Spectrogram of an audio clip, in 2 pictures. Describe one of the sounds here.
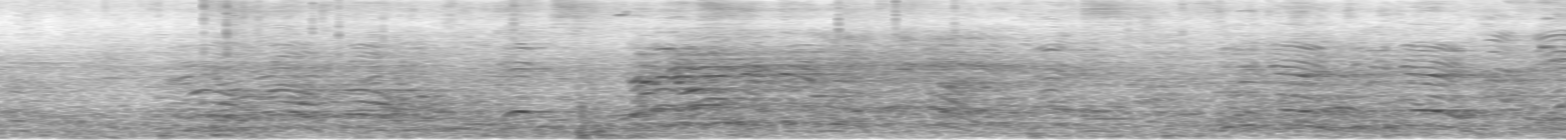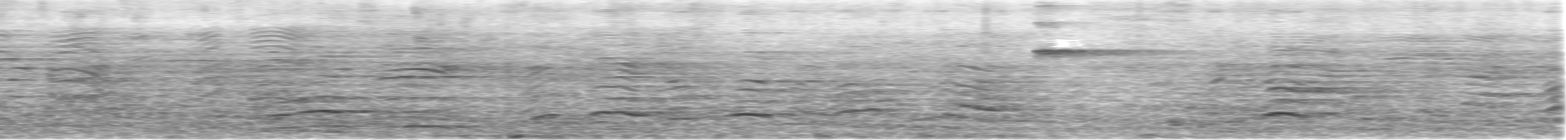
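Spectators shout and cheer loudly from close by.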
